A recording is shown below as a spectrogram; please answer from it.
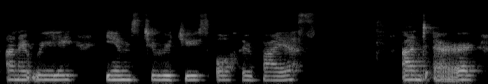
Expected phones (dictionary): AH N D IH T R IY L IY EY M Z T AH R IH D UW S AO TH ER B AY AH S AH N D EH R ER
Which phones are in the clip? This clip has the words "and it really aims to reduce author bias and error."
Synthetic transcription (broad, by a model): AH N IH T R IY L IY EY M Z T AH R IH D UW S AO TH ER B AY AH S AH N EH R ER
